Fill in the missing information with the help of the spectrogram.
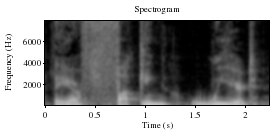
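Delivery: "They are fucking weird." dragged out slowly, "weird" leaned on; slow emphatic verdict. Real, not acted. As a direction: spell it out slowly, stressing "weird".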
